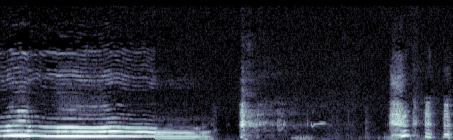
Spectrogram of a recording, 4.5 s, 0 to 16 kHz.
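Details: A pet dog, recorded 4-5-14, gives a sustained howl for about two seconds, slightly wavering, then breaking and dropping in pitch; a person's voice follows, encouraging the dog to do it again.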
